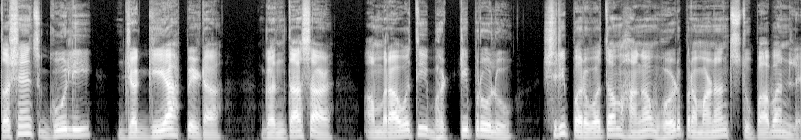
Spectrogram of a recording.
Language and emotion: Goan Konkani, neutral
